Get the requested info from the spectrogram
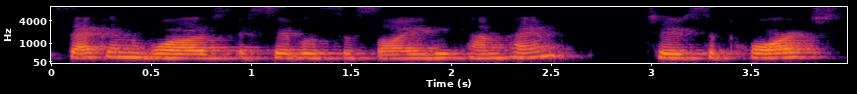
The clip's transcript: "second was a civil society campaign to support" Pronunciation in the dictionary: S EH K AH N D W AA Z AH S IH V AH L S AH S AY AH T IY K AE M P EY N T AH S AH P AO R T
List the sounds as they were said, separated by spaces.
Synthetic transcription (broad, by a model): S EH K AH N D W AA Z AH S IH V AH L S AH S AY AH T IY K AE M P EY N T AH S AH P AO R T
